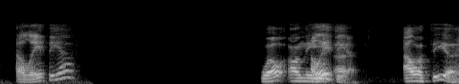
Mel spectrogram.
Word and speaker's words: Aletheia: Aletheia is how they pronounced it in the song. Aletheia. That sounds way more Greek to me.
